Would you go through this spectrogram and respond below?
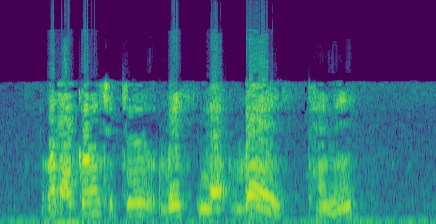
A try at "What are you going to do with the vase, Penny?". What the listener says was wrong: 然 后 就 是 长 最 后 一 个 单 词 的 长 元 这 个 元 音 啊 ， 要 拉 长 一 些 。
